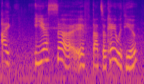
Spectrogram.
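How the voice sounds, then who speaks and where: A studious young woman with a fairly high voice. She speaks deferentially and with slight hesitation, as a visual novel game character, over a faintly noisy recording. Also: lively intonation, a little slow, a bit bright. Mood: hesitant, polite. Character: respectful, studious young woman, former student of professor. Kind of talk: video game voice acting.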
